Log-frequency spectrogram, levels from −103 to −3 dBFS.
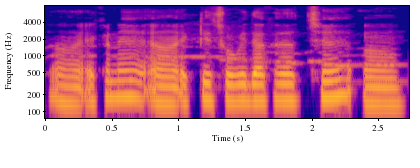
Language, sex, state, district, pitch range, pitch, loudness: Bengali, male, West Bengal, Jalpaiguri, 140-175 Hz, 155 Hz, -27 LUFS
